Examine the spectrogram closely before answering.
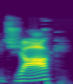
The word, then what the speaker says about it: Jacques: That would just be Jacques.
